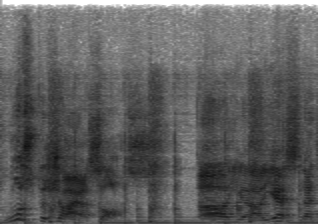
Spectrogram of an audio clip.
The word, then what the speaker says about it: Worcestershire: who just would just what just it is pronounced worcestershire sauce uh yeah yes that sauce uh use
